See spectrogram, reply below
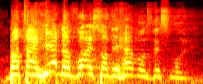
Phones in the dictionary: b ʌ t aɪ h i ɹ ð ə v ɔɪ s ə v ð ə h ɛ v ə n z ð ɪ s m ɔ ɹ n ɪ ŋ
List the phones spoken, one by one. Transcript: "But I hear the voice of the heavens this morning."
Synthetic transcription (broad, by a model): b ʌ t aɪ h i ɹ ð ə v ɔɪ s ə v ð ə h ɛ v ə n z ð ɪ s m ɔ ɹ n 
